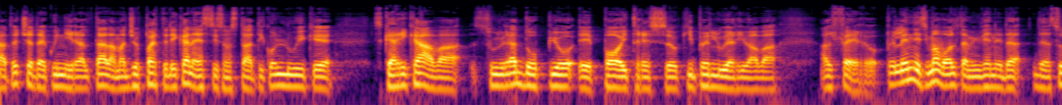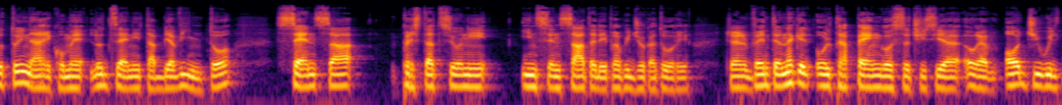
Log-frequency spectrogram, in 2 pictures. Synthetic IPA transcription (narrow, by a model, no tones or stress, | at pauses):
aːt̪oet͡ʃːɛːt̪eɾakwind̪iːnrealt̪alamad͡ʒːorpart̪ed̪ejkanɛst̪ɾisonost̪aːt̪ikonlujke | skaɾikaːvasulrad̪ːopːjoʔepːɔjt̪ɾesok̟ipːerlujarːivaːva | a̰lfɛrːo̰perlenːɛːzimavɔlt̪amivjɛːned̪ad̪asot̪ːolineaːɾekomelod̪zːɛːnit̪ːabːjavint̪o | sɛnt̪sa | pɾest̪at̪sːjoːniː | nsensaːt̪ed̪ejpɾɔːpɾid͡ʒokat̪oːɾi | t͡ʃoɛveɾament̪enonɛkːeolt̪ɾeapːɛŋɡost͡ʃisiːaʔoːɾaɔd͡ʒːiwil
